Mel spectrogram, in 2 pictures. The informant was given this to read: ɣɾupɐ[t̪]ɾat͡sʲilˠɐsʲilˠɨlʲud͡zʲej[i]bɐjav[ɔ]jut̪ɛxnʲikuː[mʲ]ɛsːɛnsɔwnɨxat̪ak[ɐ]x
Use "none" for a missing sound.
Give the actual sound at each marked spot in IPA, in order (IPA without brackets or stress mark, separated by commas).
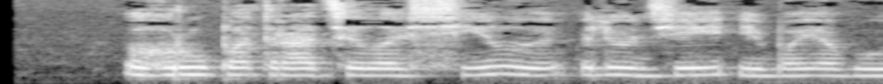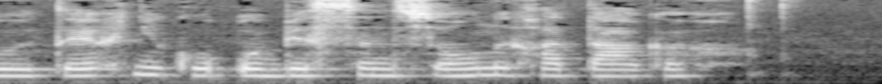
t̪, i, u, bʲ, ɐ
